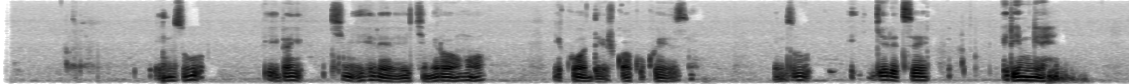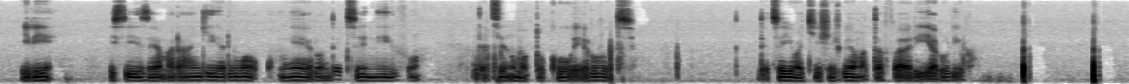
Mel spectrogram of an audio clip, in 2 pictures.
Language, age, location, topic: Kinyarwanda, 18-24, Kigali, finance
